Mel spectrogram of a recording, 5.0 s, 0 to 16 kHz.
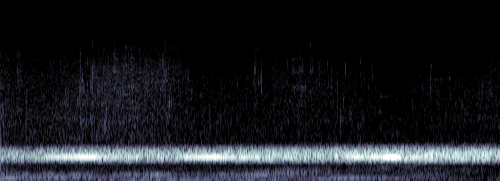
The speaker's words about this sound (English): The pattern of the song matched pretty closely with that of blue whales, but it came in at 52 hertz, which is, 20, 30 hertz off of what whales typically sing at. Whales typically sing closer to 10 or 20 hertz, so it was a very unusual sound.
